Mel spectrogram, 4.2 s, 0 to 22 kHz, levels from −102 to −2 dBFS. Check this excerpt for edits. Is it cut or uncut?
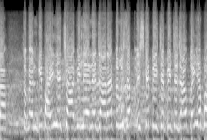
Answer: uncut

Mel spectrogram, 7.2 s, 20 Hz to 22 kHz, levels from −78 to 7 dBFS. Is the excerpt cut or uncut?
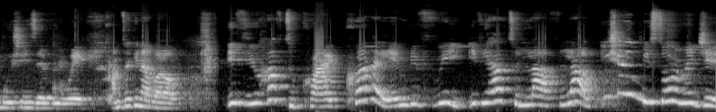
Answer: uncut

